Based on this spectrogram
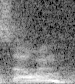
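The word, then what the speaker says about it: Samhain: Kels um they celebrated a a holiday called sawin it's spelled way off but that's how to pronounce sawin and it was a celebration of the Harvest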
